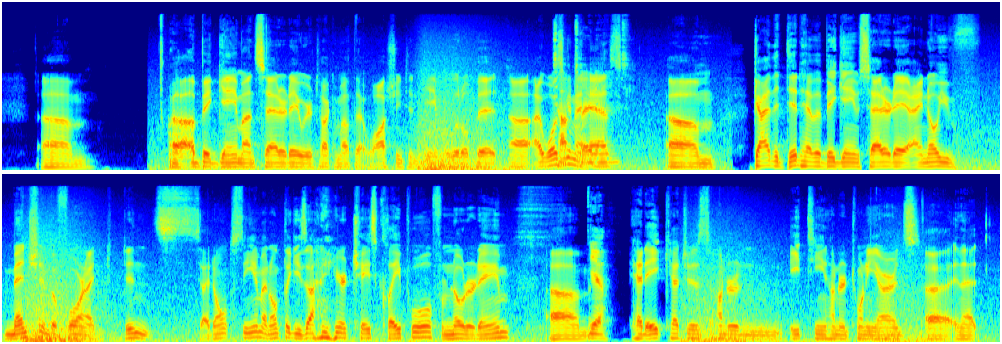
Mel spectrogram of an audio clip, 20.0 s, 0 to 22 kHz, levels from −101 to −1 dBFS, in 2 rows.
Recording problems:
wind noise on the microphone; occasional gusts; from 1.5 to 7.5 s, from 9.5 to 16 s and from 17 s on; 20 dB below the speech

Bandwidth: 16 kHz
